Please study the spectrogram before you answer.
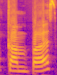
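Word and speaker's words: compass: एस इसे हम पढ़ेंगे कंपास यहां पर इसकी प्रोनंसिएशन कंपाउंड पास नहीं होगा। इसे हम क्या प्रोनाउंस करेंगे? कंपस एस एच ई शी यह है टिप टोड।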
